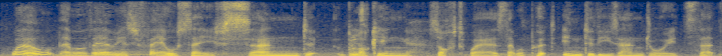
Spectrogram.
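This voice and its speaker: A man playing a patient owner talking to his android in an audio roleplay, explaining in a musing way with pauses. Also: lowish voice, darkish tone, slight background noise. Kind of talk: audio roleplay, conversational storytelling.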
